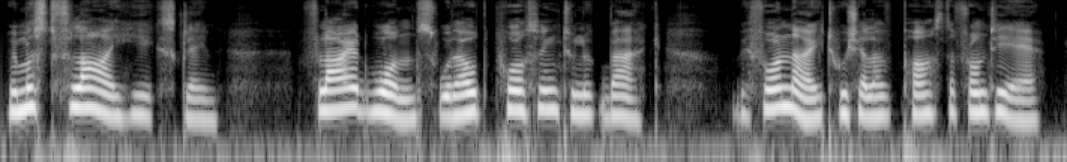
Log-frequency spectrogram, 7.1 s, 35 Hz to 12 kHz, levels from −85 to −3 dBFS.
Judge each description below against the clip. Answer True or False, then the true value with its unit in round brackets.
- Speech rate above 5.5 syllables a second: False (4.9 syllables/s)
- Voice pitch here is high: True (200 Hz)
